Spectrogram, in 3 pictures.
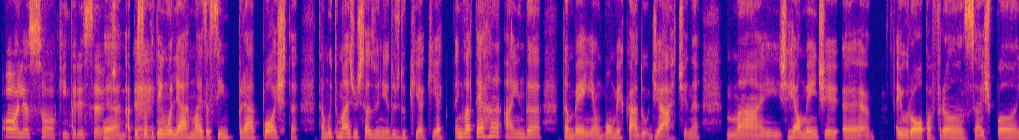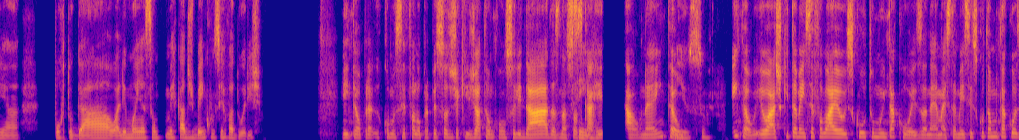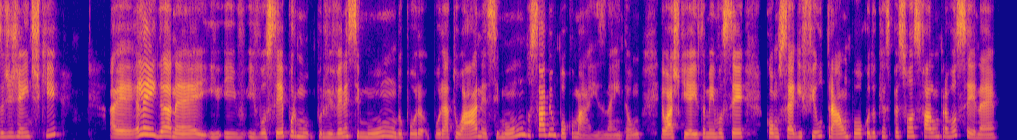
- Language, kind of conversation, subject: Portuguese, advice, Como posso lidar com a incerteza durante uma grande transição?
- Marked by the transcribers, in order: tapping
